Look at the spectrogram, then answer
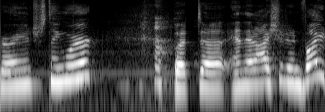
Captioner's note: laughs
